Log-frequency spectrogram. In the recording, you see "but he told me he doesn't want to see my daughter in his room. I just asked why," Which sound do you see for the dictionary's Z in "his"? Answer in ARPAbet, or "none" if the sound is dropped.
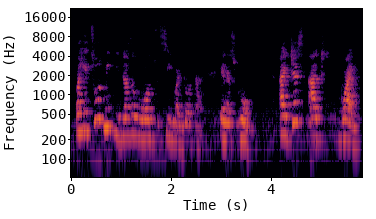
S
